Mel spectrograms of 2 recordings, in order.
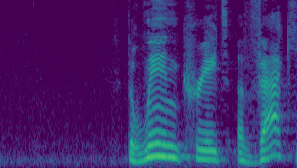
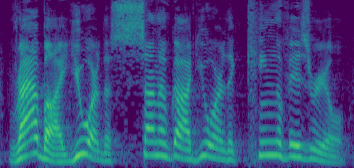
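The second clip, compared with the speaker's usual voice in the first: loud, higher-pitched exclamation of faith; awed proclamation; 4 semitones higher, 6 dB louder than usual. Acted. Nathanael answering Jesus once he feels seen, loud exclaimed confession. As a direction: burst out as the skeptic turned believer.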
